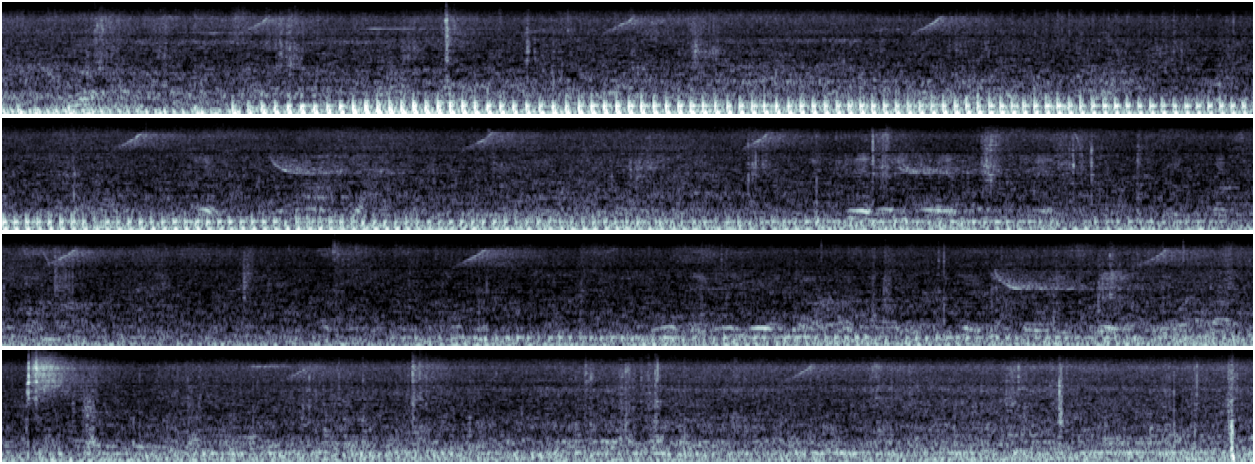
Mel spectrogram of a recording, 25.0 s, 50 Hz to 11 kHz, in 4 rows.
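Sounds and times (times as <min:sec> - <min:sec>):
engine running: 0:00.0 - 0:25.0.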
